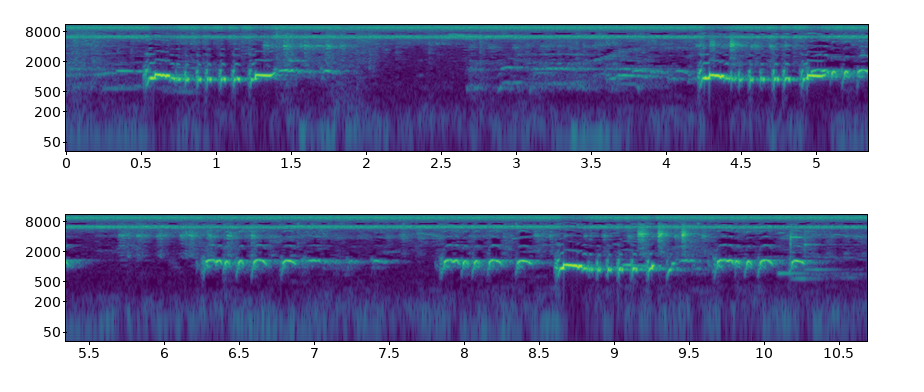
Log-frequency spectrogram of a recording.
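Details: Zebra dove of the udanmas silver line, singing a melodious lure song meant to set other doves singing: stuttering pulsed coos that end in a higher held note, repeated about every two seconds, with faint higher chirps from other birds.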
